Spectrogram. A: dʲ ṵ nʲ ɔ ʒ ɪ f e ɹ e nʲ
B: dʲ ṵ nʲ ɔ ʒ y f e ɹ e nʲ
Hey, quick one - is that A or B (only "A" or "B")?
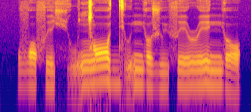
B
